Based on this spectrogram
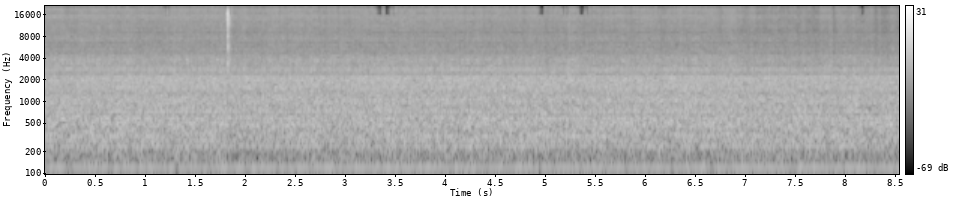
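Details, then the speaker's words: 240V water pump after pressure switch rewire to a new switch cutting off 10 psi higher: constant steady motor hum while building pressure, no switch chatter or short cycling; contacts activated at 45 psi. "what i'm expecting it to do is to come on build pressure and turn off without chatter so far so good"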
